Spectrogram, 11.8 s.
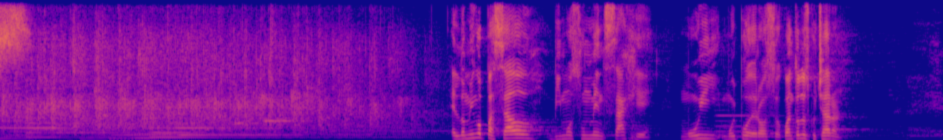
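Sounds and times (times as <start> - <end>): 
audience applause: 0.0 - 5.5
speech: 5.6 - 10.6.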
